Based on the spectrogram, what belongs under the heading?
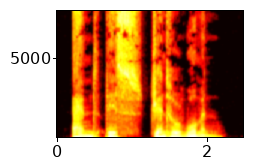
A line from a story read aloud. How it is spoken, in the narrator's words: said I to Monsieur Maillard, addressing him in a whisper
